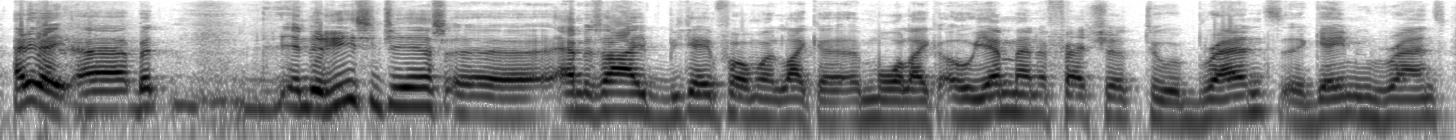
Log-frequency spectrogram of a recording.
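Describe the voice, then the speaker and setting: A Dutch man in his forties with a Dutch accent, hosting a casual livestream, relaxed and full of "uh" fillers. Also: on the high side, fairly quick, hardly any pauses. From Netherlands. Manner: relaxed, many "uh" fillers, reads chat aloud. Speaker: livestream host.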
